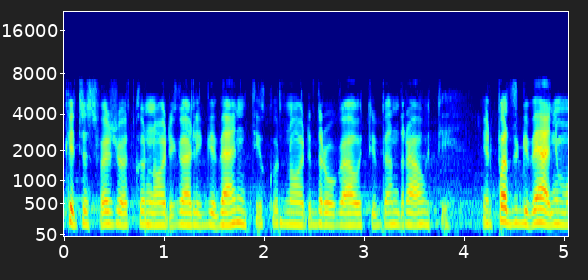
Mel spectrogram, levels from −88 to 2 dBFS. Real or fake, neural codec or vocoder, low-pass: real; none; 7.2 kHz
